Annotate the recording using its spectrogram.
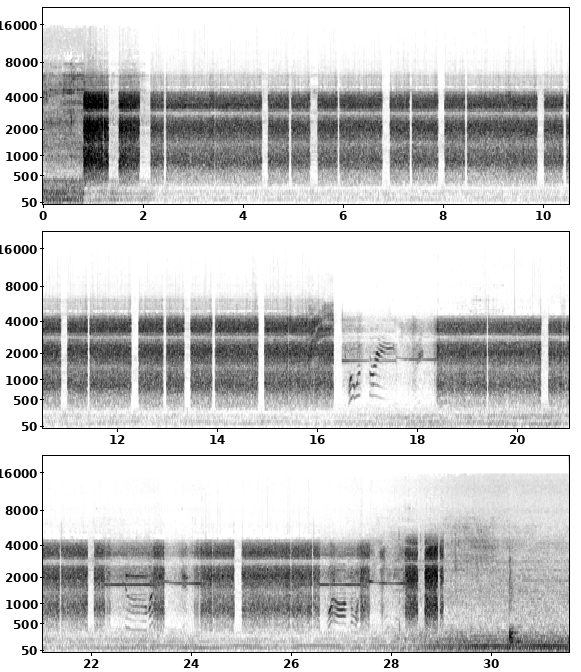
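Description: Radio scanner hissing with static that cuts out for an instant again and again. About halfway through the hiss turns duller, and short steady tones and garbled warbling snatches of a transmission come through a few times.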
